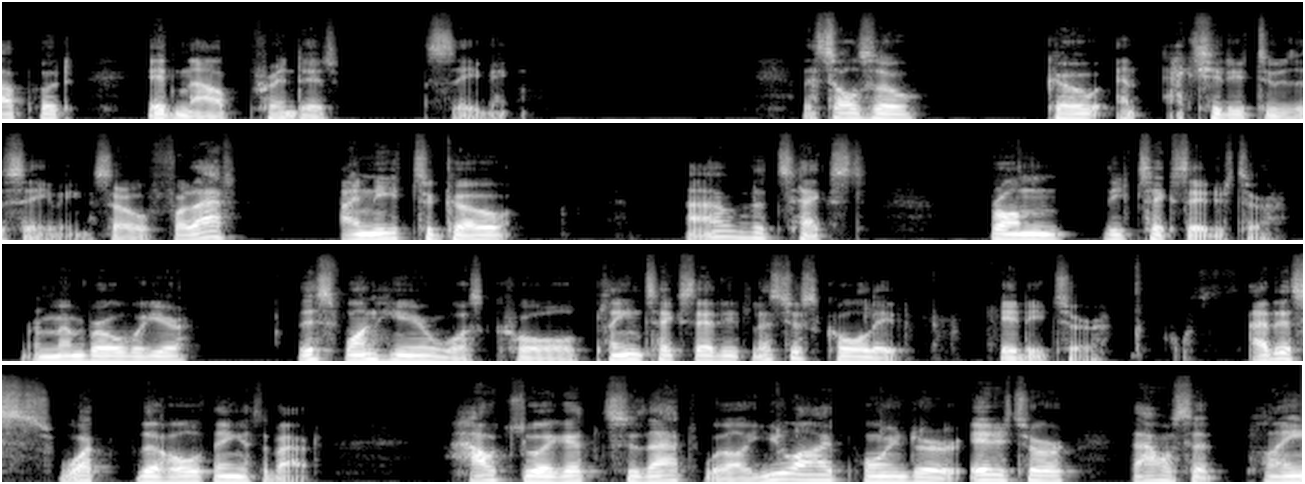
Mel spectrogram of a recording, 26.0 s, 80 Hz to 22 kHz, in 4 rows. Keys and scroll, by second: 12.4 shift+F4, 20.2 shift+F4.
